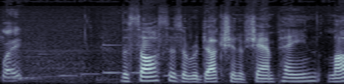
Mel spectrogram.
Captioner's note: voiceover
